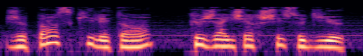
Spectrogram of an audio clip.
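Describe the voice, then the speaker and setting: Man voicing a high-pitched jealous neighbour woman. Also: fairly even intonation, normal speed, soft background music, close to an everyday voice. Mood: astonished, resigned. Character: jealous, scheming woman neighbour turned remorseful.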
